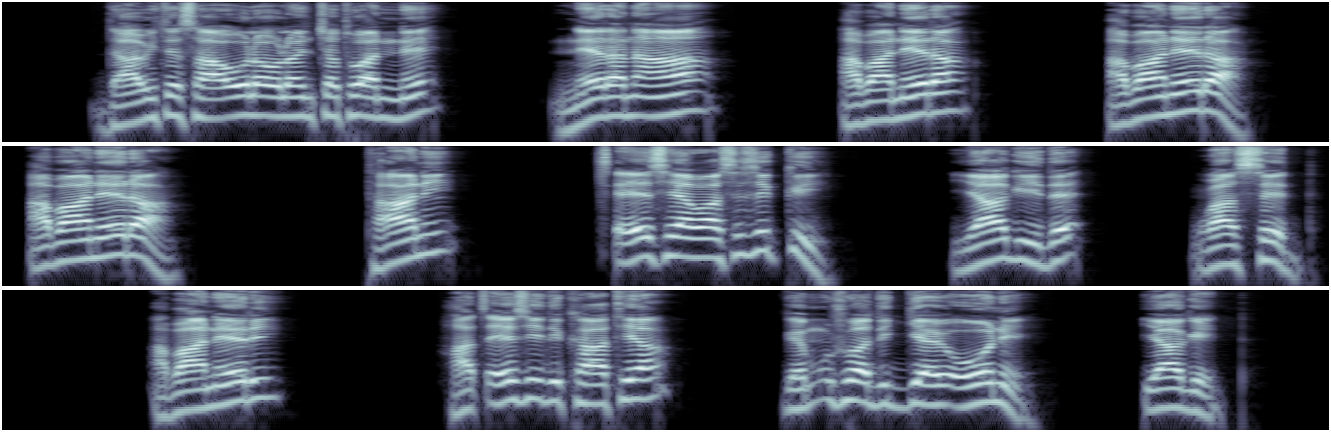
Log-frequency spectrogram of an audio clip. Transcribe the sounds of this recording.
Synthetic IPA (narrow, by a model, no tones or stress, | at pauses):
d̪aːwɪt̪ɛsaːʔoːlɐɔlɐnt͡ʃːɐt̪ʊwaːnːɛ | ne̞ːɾɐnɐʔaː | ɐbaːneːɾɐ | ɐbaːneːɾa | ɐbaːne̞ːɾa̰ː | t̪aːnɪ | t͡sʼe̞ːs̬ɪjawaːsɪs̬ɪkːɪ | jaːɡiːd̪ɛ | waːsːe̞ːd̪ɐ | ʔɐ̰baːne̞ːɾɪ | hɐ̰t͡sʼe̞ːs̬iːd̪ɪkaːt̪ɪjaː | ɡɛmʔʊʃ̬ʊwaːd̪ɪɡːɪjawɛo̞ːnḛː | jaːɡe̞̰ːd̪̥ɐ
